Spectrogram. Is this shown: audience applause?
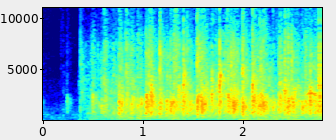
yes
